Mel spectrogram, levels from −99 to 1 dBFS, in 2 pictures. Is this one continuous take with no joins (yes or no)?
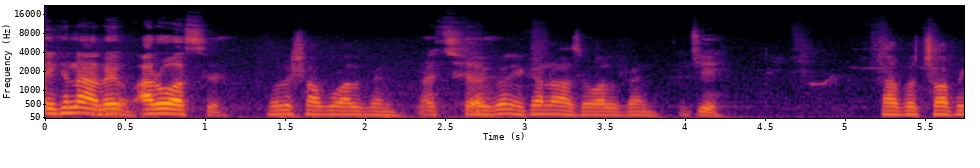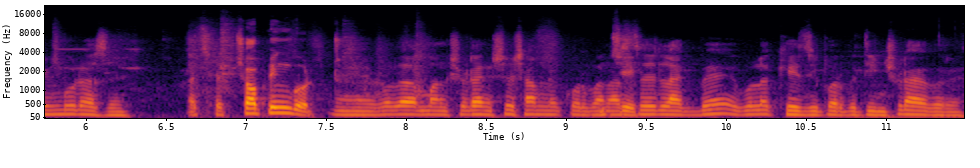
yes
